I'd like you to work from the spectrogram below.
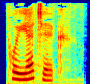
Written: poietic

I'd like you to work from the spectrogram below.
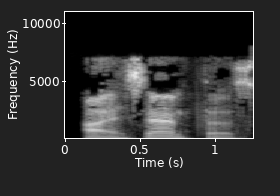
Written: isanthous

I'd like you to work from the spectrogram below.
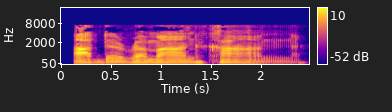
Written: abderrahman khan

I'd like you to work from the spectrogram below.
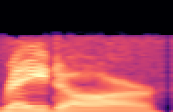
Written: radar

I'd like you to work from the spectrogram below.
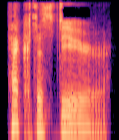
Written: hektostere

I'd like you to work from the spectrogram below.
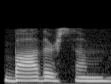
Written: bothersome

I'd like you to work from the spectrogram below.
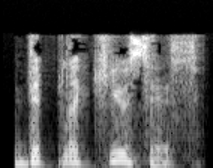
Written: diplacusis

